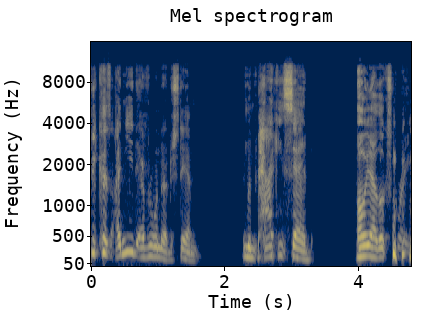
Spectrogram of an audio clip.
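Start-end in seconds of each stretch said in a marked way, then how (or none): 4.0-4.8 mock patronizing, condescending, dismissive, talking down. Retelling how a friend answered about a slide: imitating a condescending tone. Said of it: "he said it in such a condescending way".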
